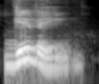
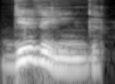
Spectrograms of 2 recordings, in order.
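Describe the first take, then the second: No difference in how they are said.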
